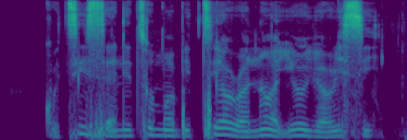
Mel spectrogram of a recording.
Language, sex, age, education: Yoruba, male, 30-45, tertiary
